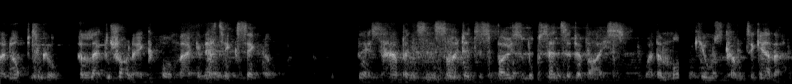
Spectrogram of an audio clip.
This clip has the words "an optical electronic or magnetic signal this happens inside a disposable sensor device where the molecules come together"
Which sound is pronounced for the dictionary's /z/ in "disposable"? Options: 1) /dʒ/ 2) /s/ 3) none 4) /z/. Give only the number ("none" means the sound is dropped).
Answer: 4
